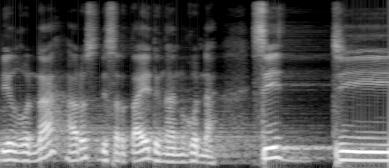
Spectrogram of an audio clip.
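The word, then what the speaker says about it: سجيل: harus disertai dengan ghunnah siji ada penekanan dalam huruf Jim karena ini bertasydid tapi kita akan baca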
